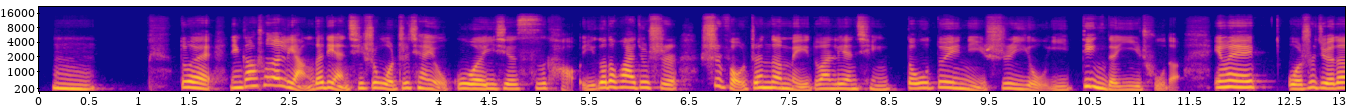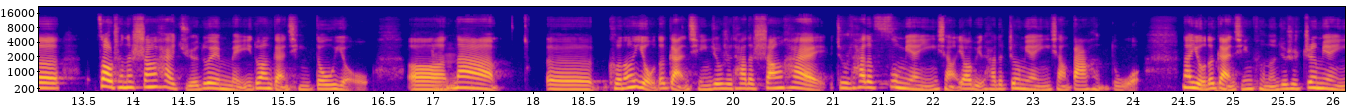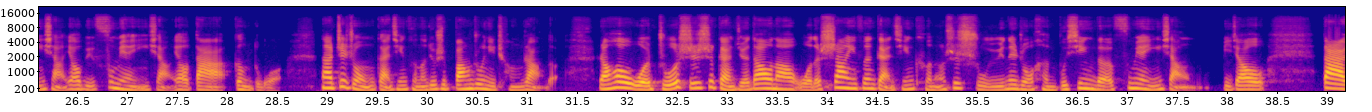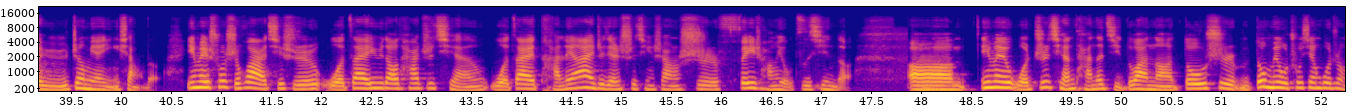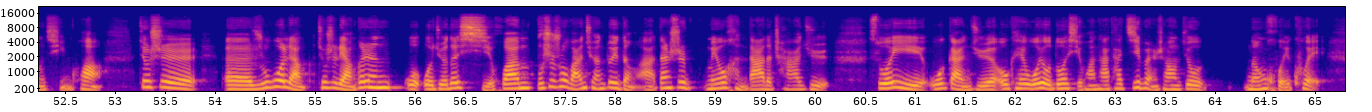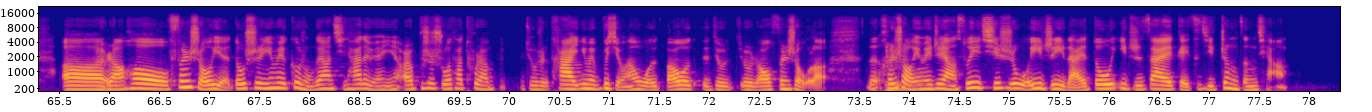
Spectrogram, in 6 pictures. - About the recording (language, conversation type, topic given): Chinese, advice, 我需要多久才能修复自己并准备好开始新的恋情？
- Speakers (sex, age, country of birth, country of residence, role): female, 35-39, China, Germany, user; male, 30-34, China, United States, advisor
- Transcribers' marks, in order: none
